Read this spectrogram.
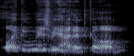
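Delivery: very high, loud, slow moaning; regretting it in fear; frightened wail. Acted. Terrified Lasaraline.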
